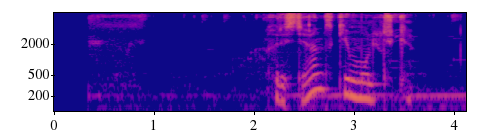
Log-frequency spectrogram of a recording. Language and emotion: Russian, neutral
